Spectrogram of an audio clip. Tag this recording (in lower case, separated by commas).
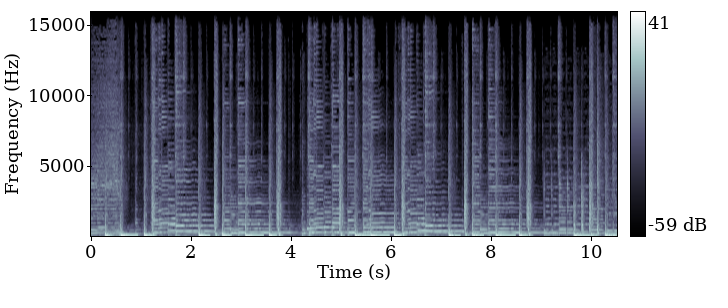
music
